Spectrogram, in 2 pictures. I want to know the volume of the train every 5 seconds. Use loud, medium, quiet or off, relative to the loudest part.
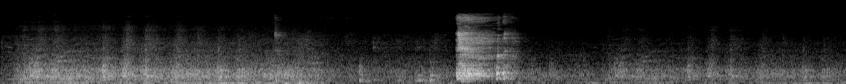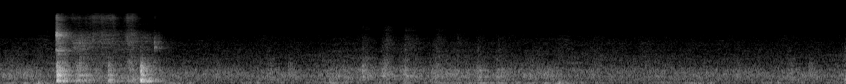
loud, medium, medium, quiet.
